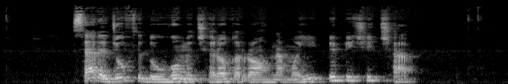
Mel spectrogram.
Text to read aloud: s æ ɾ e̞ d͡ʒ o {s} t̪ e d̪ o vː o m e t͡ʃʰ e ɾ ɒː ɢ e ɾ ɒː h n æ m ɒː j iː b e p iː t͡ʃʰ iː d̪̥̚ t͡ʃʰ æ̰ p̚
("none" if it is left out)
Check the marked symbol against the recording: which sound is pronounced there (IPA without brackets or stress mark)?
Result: f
